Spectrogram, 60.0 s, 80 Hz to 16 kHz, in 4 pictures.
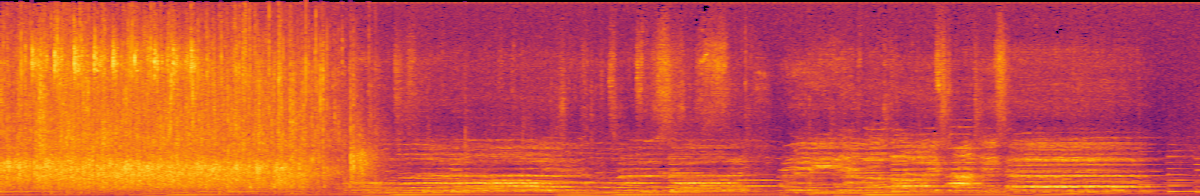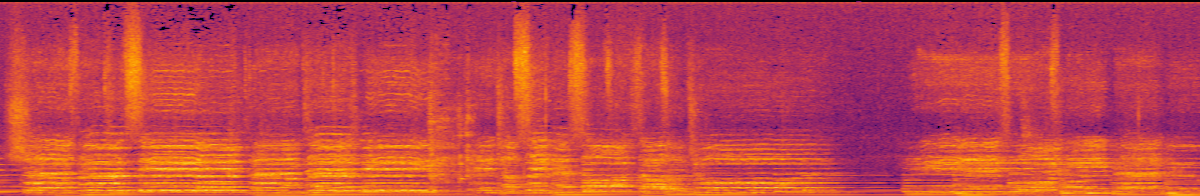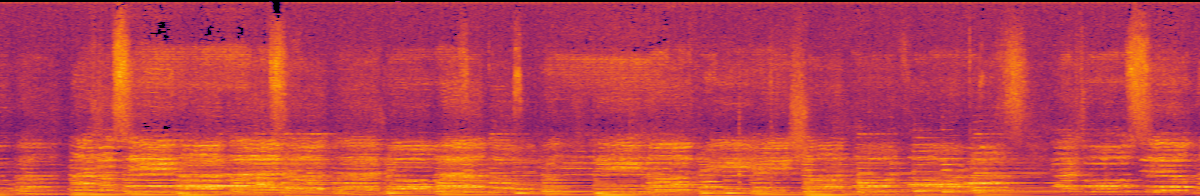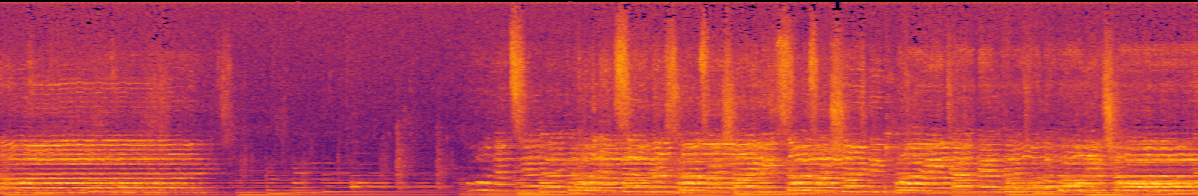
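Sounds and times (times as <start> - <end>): grand piano accompaniment: 0.0 - 59.9
women's choir singing in harmony: 0.0 - 59.9.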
